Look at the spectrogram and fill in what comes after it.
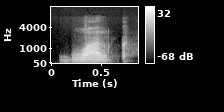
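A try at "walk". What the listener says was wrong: না, ওয়াল্ক না, এটা উত্তর হচ্ছে ওয়াক। এখানে এলটাকে বলা হয় সাইলেন্ট এল, অর্থাৎ নীরব এল। কিছু এরকম সাইলেন্ট এল, সাইলেন্ট এল, সাইলেন্ট ডি, অনেক জায়গায় আছে, মানে লিখে আসবে, উচ্চারণ আসবে না। ওয়াক, হাঁটা।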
